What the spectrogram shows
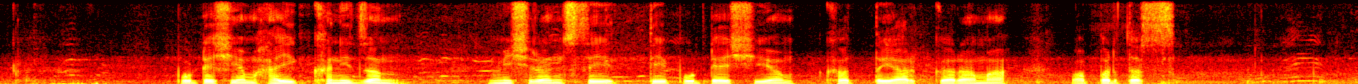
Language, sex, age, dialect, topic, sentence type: Marathi, male, 25-30, Northern Konkan, agriculture, statement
